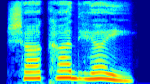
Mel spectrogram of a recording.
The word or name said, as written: ಶಾಖಾಧ್ಯಾಯಿ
